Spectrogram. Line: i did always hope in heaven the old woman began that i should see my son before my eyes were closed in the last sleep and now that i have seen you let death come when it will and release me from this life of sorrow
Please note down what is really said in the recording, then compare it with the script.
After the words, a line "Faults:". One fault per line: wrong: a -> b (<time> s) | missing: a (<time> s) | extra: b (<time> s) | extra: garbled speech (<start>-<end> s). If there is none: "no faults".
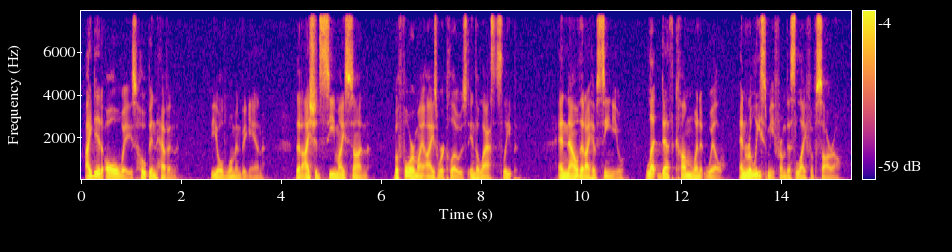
i did always hope in heaven the old woman began that i should see my son before my eyes were closed in the last sleep and now that i have seen you let death come when it will and release me from this life of sorrow
Faults:
no faults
